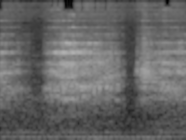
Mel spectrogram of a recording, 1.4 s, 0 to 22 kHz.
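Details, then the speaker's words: New LM8LUU linear bearing, Y-axis upgrade on Wanhao Duplicator i3 V2 3D printer, dry fit on rod: two quick strokes, even soft hiss, no clicks or clunks, all balls rolling; smooth linear bearing. "All the balls are rolling, I don't hear any clunking. It's just real smooth motion, so happy with that one."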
